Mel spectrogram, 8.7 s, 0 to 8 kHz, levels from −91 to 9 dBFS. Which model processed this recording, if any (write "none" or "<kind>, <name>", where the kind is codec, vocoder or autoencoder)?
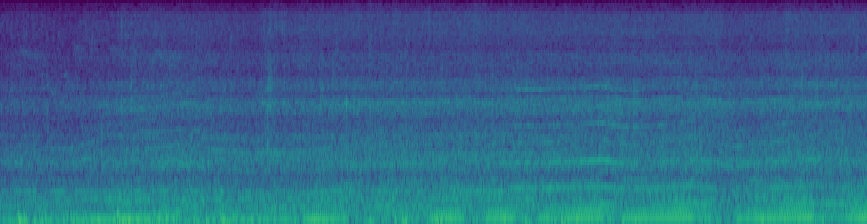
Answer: none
